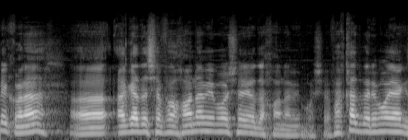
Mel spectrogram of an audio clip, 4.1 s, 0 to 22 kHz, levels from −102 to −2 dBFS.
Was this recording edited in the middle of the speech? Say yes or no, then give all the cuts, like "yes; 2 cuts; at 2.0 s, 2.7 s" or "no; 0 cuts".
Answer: no; 0 cuts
